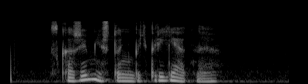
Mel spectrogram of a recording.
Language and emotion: Russian, neutral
